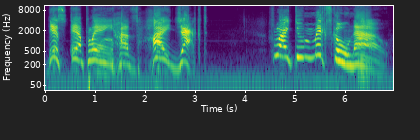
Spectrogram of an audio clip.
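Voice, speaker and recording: A radio host acting out a hijacker who shouts slow, loud commands in English at a pilot. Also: mid-range voice, big pitch swings, creaky, dry recording, clean studio sound, heavily acted. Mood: threatening.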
